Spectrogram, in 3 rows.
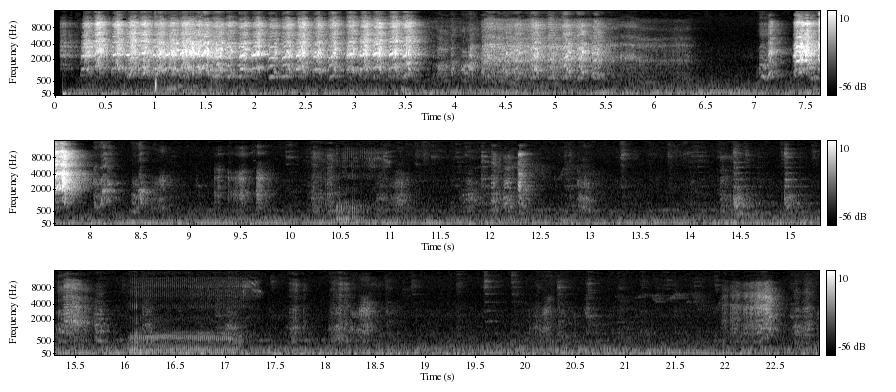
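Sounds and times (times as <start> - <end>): loud rattling snores: 10.4 - 11.2, 16.0 - 17.4
faint irregular breathing: 15.9 - 18.2.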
